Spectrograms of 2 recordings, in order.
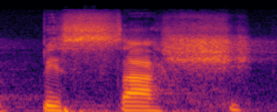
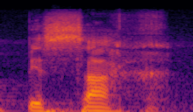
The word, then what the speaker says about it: pessach: é a palavra Hebraica pessach alguns pronunciam assim mas O Judeu pronuncia com som de R no final pessar que significa passar por cima e a origem está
